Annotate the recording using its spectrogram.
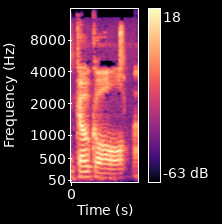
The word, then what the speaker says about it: Gogol: There's also a point in the – it's in the second episode when I can't – I always pronounce this guy's name wrong and call him Golgo, like he's Golgo 13. – I think it's – yeah, it's like they say Golgo, but it's like goggles or something. – It's Gogol, I think, like G-O-G-O-L.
